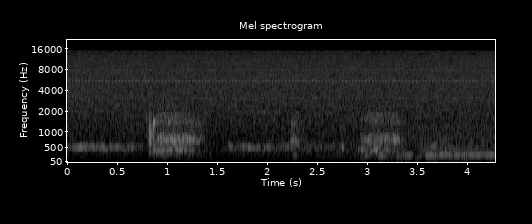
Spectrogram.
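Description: Faint sniffing and breathing into a glass of red wine as it is nosed, with two short sniffs about a second in and about three seconds in. A faint low steady tone comes in near the end.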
